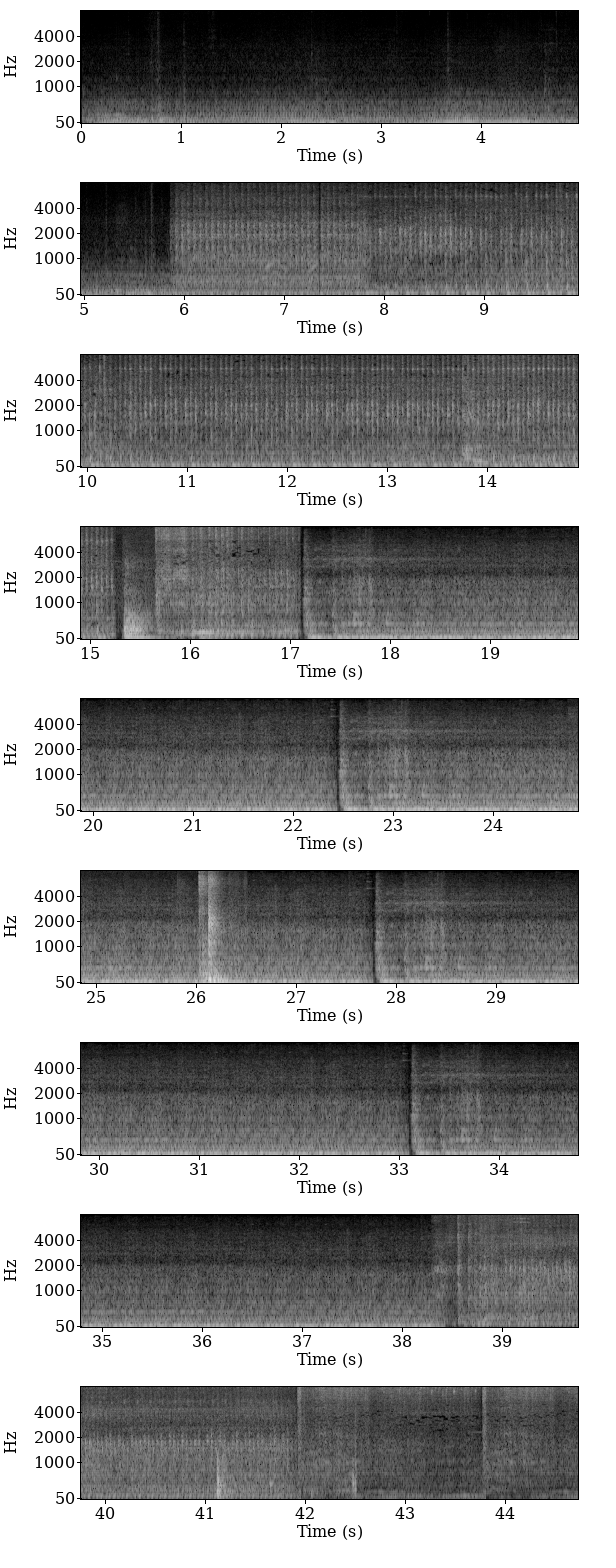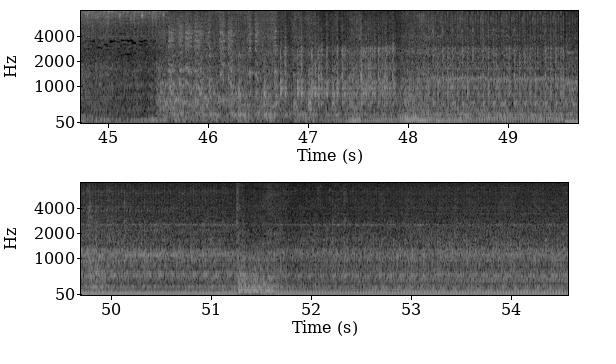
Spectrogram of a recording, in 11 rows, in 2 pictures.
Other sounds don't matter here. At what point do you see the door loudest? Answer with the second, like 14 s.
26 s.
